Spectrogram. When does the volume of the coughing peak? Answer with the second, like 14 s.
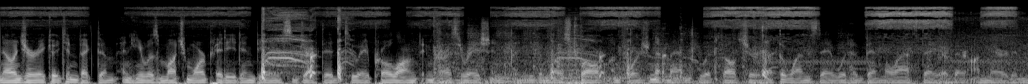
3 s.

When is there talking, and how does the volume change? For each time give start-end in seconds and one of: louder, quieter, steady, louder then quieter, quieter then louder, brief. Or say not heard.
0.0-10.2 quieter.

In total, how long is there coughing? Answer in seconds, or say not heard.
3 s.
